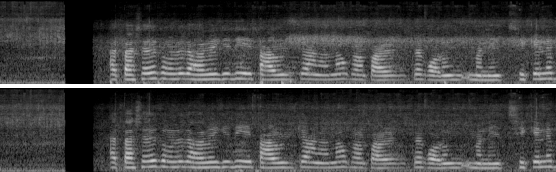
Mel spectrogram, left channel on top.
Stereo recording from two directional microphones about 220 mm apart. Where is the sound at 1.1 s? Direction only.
10° right (ahead or behind).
